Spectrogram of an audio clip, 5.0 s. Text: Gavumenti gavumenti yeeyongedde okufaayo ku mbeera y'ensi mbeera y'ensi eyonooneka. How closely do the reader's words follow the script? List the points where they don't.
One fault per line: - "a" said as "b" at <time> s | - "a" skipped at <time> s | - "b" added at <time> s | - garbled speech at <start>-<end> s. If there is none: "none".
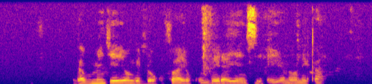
- "gavumenti" skipped at 1.5 s
- "mbeera y'ensi" skipped at 3.5 s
